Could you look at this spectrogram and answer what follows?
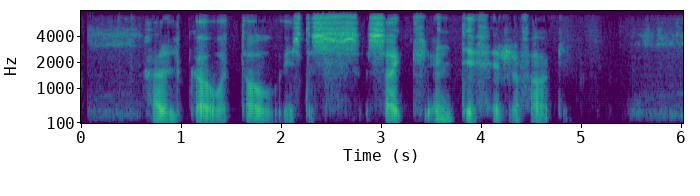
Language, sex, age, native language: Icelandic, male, 18-19, Chinese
